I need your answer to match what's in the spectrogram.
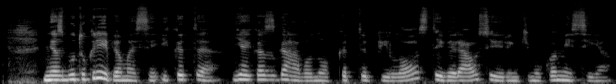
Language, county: Lithuanian, Kaunas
